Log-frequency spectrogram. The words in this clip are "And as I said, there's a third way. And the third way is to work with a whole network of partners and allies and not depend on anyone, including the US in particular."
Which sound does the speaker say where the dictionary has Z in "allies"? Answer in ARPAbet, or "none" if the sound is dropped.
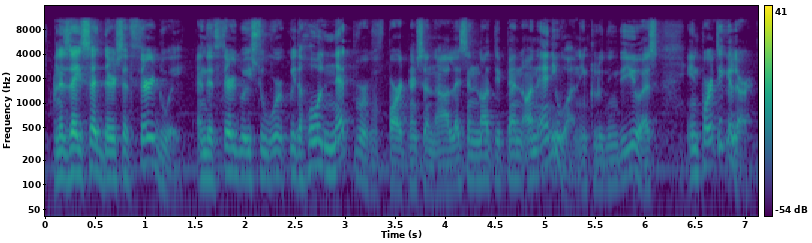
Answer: S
